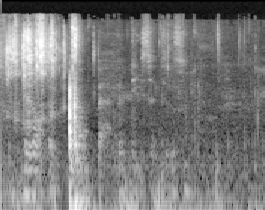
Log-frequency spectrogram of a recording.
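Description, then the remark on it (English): Dice rattle and clatter across a table, with one sharp knock early on followed by scattered light clicks and rustling. Faint murmuring voices sit underneath. “Here, here's dice. Dice. We'll start with that.”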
